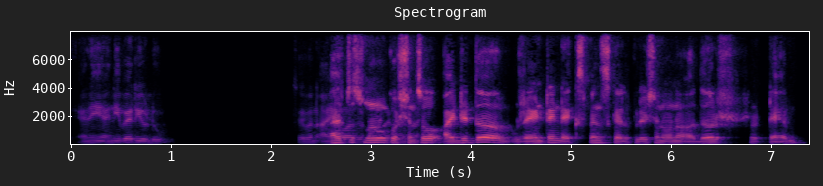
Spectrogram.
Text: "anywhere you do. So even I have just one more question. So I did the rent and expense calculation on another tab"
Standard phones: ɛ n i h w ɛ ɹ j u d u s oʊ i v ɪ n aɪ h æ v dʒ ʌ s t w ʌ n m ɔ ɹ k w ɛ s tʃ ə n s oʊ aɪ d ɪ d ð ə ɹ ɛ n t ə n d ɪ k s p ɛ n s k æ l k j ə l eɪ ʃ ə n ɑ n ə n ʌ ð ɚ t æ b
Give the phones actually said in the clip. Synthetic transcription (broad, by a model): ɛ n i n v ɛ ɹ j u d u s oʊ i v ɪ n aɪ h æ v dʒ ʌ s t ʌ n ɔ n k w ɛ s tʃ ə n s oʊ aɪ d ɪ d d ə ɹ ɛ n t ə n d ɪ k s p ɛ n s k æ l k j ə l eɪ ʃ ə n ɑ n ə ʌ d ɚ t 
